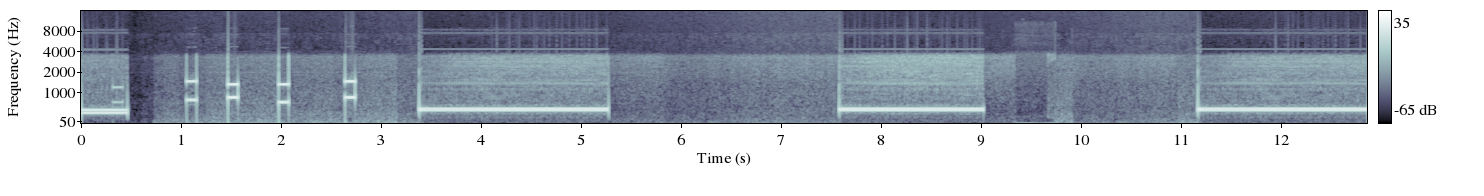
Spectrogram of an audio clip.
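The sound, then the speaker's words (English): A brief steady telephone dial tone gives way to a quick series of touch-tone dialing beeps as a host of the radio show Brooke and Jubal in the Morning dials a woman's phone number, followed by loud, long ringing tones repeating with silent pauses between them. No one speaks. “Well, I will dial her phone number right now.”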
